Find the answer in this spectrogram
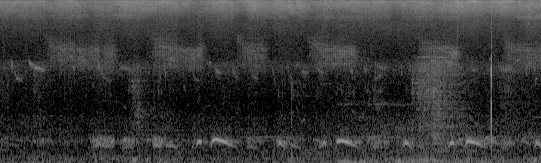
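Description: Pigeon cooing over and over in short, low hooting phrases. Just before the end comes a single sharp click of a putter striking a golf ball.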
